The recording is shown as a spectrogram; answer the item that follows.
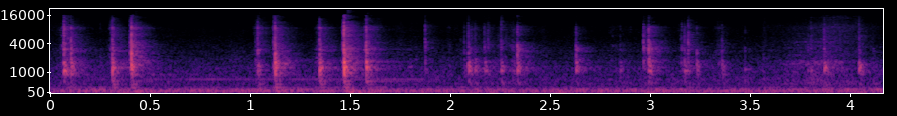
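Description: Keys pressed on an ASUS ROG Strix Flare gaming keyboard: an irregular run of crisp clicks and taps, some in quick pairs, close and fairly quiet over a low background hum, with nobody talking.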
